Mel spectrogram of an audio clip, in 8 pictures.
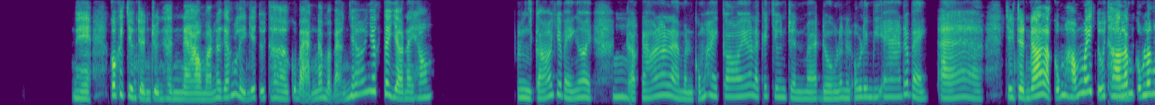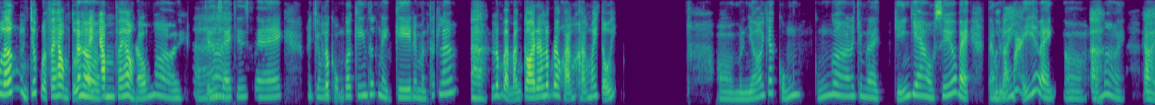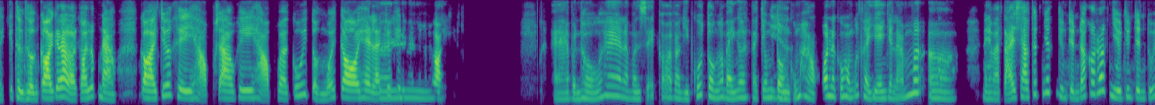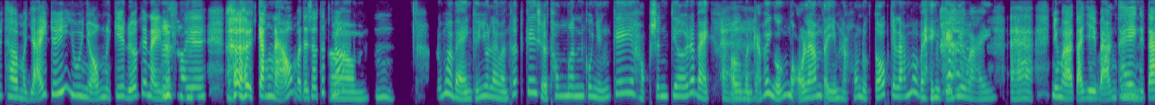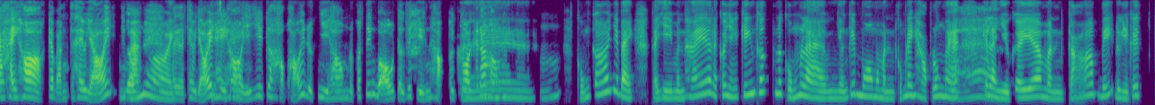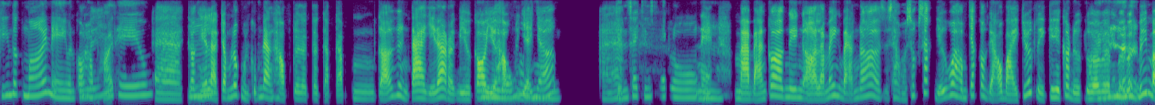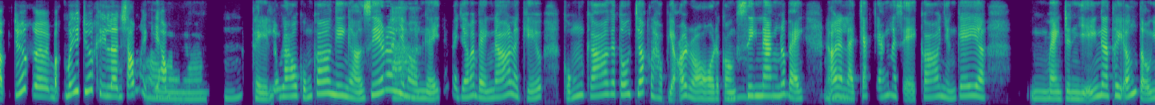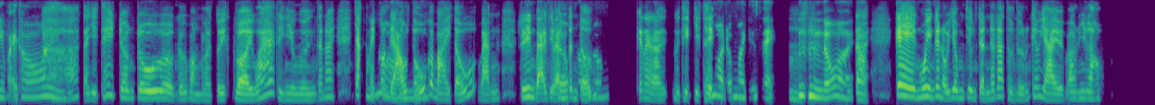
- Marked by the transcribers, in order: tapping; other background noise; laugh; laughing while speaking: "bạn"; laugh; laughing while speaking: "À"; laughing while speaking: "Ừm"
- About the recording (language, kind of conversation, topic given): Vietnamese, podcast, Bạn nhớ nhất chương trình truyền hình nào thời thơ ấu?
